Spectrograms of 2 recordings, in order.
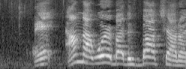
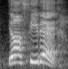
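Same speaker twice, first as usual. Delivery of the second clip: usual speaking voice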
